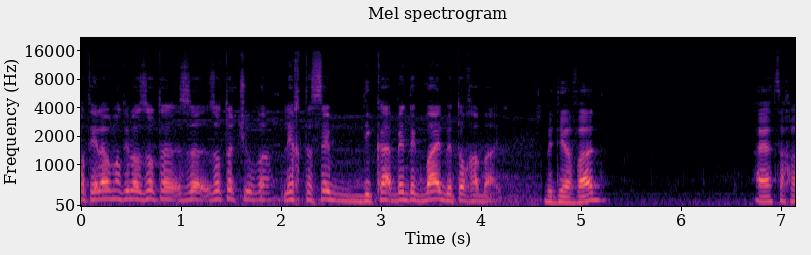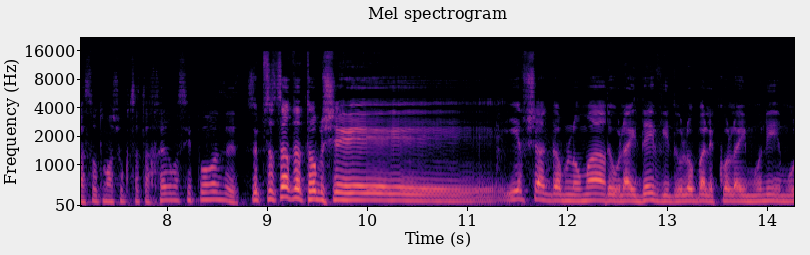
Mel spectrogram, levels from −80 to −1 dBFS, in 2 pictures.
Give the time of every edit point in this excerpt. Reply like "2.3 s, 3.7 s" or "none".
8.7 s, 12.4 s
